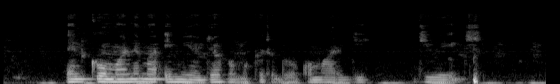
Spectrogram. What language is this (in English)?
Luo (Kenya and Tanzania)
